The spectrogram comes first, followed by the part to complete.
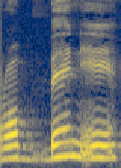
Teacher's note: الراء الراء مفخمة لأن هي مفتوحة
